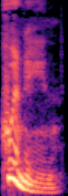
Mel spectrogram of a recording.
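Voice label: "quinine", English, uk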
